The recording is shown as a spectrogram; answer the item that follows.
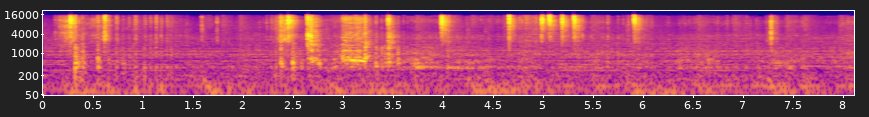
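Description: Two Beyblade Burst spinning tops, a Venom Diabolos combo and Turbo Spriggan, clashing in a stadium. A cluster of sharp plastic clacks comes about two and a half to three and a half seconds in, followed by scattered clicks as they keep spinning and colliding.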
